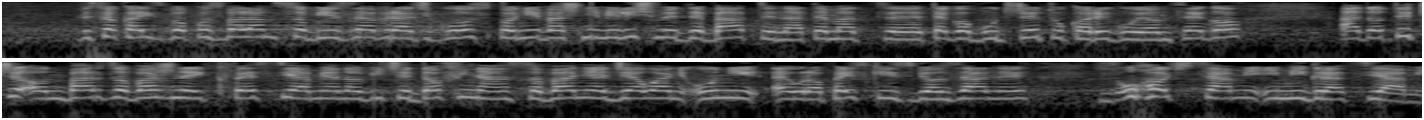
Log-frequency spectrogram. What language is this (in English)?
Polish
